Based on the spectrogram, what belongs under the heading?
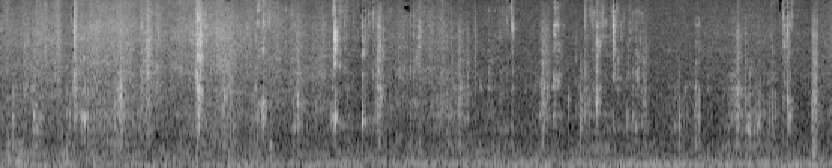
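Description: A man chewing crab rangoon close to the microphone: wet smacking and small crunchy clicks, with two louder clicks in the first half over a low steady hum.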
